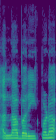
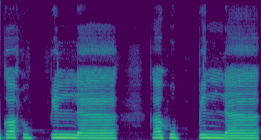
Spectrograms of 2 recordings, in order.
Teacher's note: اللہ سے پہلے حرف کے نیچے زیر آ گئی، اسی لیے اللہ باریک پڑا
